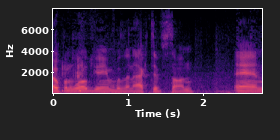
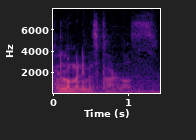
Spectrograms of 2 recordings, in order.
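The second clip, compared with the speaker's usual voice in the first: put-on Carlos accent. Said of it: "he did a Carlos accent".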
